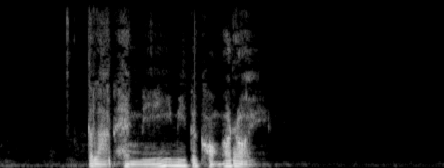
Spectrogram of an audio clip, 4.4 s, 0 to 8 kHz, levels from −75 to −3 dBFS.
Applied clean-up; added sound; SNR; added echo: none; none; none; none.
